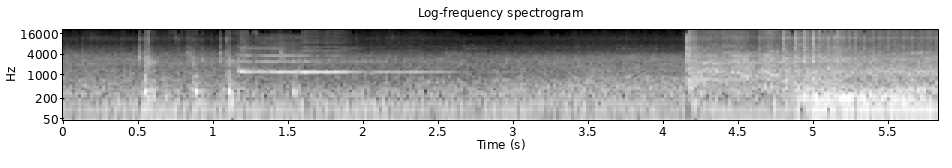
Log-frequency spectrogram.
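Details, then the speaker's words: Caterpillar D3K dozer diesel during daily pre-use check: quiet pause, then the starter catches at about four seconds and the engine settles into a steady, even idle; normal start. "Oke, selanjutnya kita menghidupkan unit. Nah, menghidupkan unit, kita on kan. Itu pastikan tulisan-tulisan di dashboard ini hilang. Terus kita starter."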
